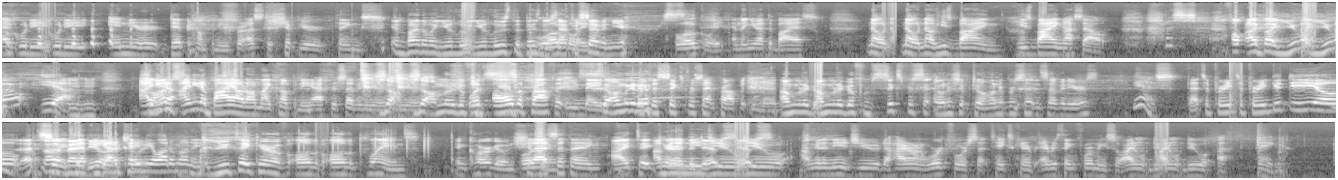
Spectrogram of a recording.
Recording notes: We sound like we're on helium.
